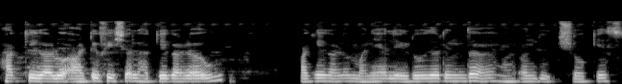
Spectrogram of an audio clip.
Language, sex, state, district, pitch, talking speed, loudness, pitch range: Kannada, male, Karnataka, Belgaum, 145 Hz, 95 wpm, -14 LUFS, 140-150 Hz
